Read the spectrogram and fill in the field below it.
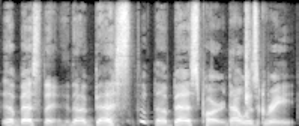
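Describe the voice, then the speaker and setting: A woman co-hosting a casual movie review podcast, chatty and quick to laugh. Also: on the low side, fairly even intonation, darkish tone, no echo, clean studio sound. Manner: chatty, laughing, acts out quoted lines. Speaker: podcast co-host.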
